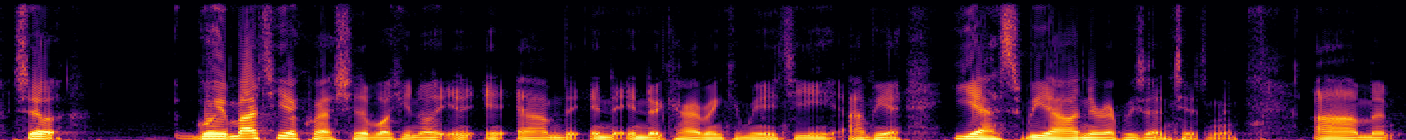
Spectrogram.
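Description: Gravelly low-voiced Trinidadian man. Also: steady tone, fast, darkish tone, no room sound. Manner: hesitant, many fillers and restarts. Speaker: guest. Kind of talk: casual interview talk.

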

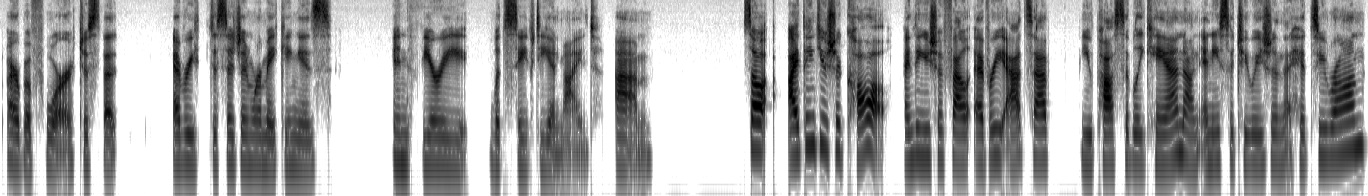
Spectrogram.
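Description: A woman's voice: mid-range voice, moderate pace, vocal fry, no echo, clean studio sound. A woman giving candid, informal explanations as an interview guest. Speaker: podcast guest, air traffic controller and pilot. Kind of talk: conversational interview answers.

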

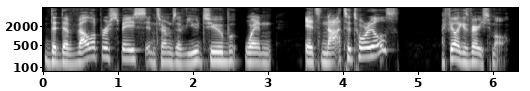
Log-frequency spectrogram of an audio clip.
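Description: A man's voice: on the high side, normal speed, no echo, studio quality. Young man rambling on a podcast. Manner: rambling, many fillers and restarts. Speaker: podcast host. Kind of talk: casual podcast conversation.

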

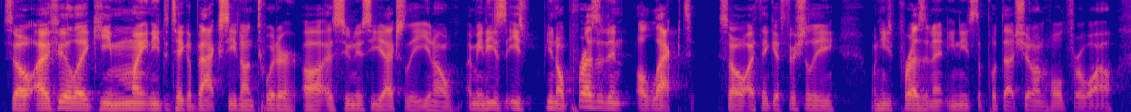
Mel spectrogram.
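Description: A man co-hosting a casual talk show, giving relaxed opinions with many fillers. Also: medium pitch, brisk. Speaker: podcast co-host. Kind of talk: casual chat.

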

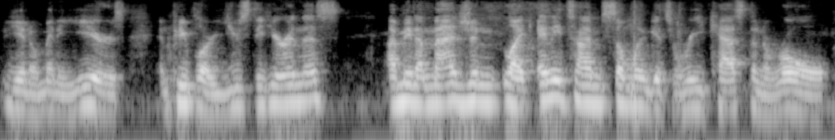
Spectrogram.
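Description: A man's voice: medium pitch, brisk, a little mellow, muffled recording, a little hiss or hum. A male voice actor co-hosting a podcast, chatting casually and often repeating words as he starts a thought.

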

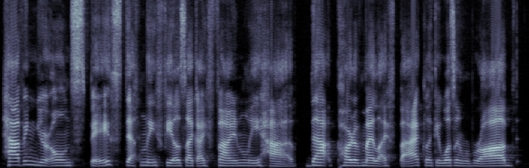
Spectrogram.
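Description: A woman's voice: lowish voice, fairly even intonation, unhurried, fairly bright tone, no room sound, studio quality. A young woman from Peru co-hosting a podcast, chatting casually in a bubbly way, with lots of "like" and laughter. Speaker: podcast co-host. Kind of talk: casual chat.

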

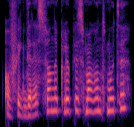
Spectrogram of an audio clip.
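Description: An actress playing a curious Flemish storyteller in an audio drama, moving between calm narration and pointed dialogue. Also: female voice, high-pitched, fast. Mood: curious, probing. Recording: loud music under the voice. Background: loud instrumental music.

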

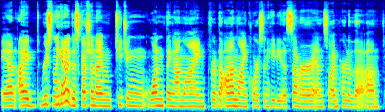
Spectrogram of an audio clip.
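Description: A woman hosting a podcast, a nursing teacher, talking in a measured, reflective, academic way. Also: medium pitch, little pitch movement. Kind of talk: conversational podcast talk.

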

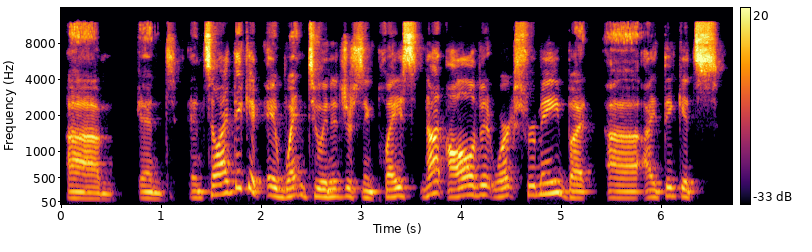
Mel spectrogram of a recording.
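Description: A man co-hosting a casual film chat, sharing anecdotes haltingly and repeating words as he searches for the next one. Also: a little high, lively intonation. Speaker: podcast co-host.

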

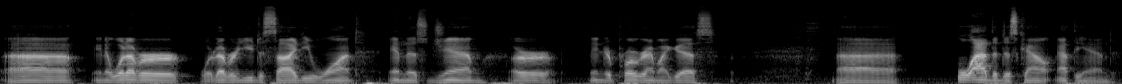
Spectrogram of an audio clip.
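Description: A man's voice: sits low, slow, smooth. A man, chatting casually on a podcast about his gym, rambling with lots of fillers. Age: 20s. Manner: relaxed, rambling with many fillers. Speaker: gym owner and podcast host.

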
